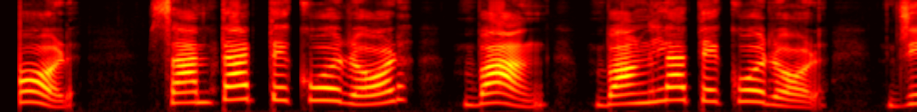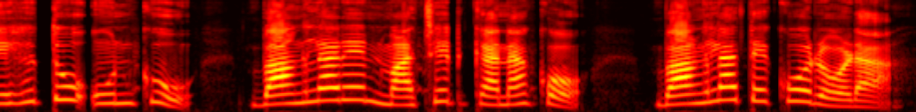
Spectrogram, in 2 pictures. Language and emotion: Santali, neutral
